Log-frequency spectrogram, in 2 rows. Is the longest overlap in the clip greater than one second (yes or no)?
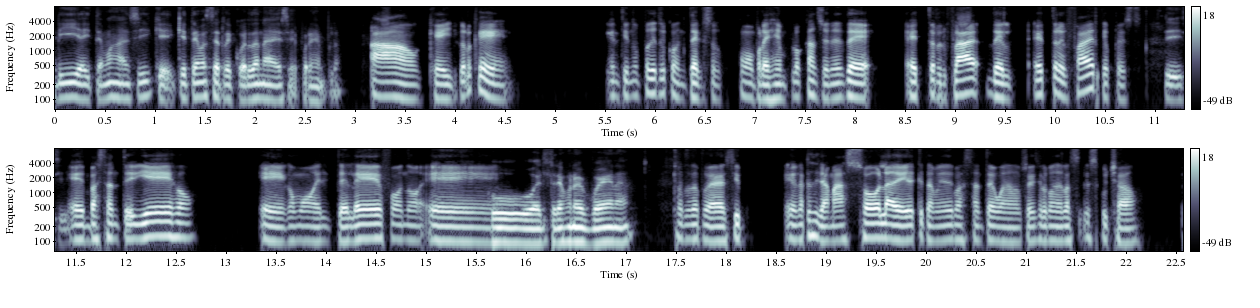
no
